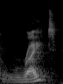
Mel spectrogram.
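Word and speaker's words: write: You also have the WR combination where the W is silent in words like right.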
